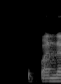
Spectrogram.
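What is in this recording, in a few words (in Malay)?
"kepandaian", Malay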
